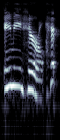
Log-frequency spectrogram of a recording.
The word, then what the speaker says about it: Amy Harrill: I'm with Lady Powerhouse Solutions, and today I am here with Amy Harrill.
